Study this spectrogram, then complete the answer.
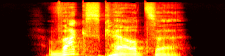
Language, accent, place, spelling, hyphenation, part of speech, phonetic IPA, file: German, Germany, Berlin, Wachskerze, Wachs‧ker‧ze, noun, [ˈvaksˌkɛʁt͡sə], De-Wachskerze.ogg
- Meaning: wax candle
